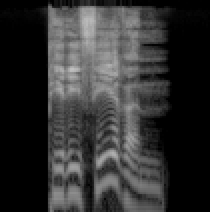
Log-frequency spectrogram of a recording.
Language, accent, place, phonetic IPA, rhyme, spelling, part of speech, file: German, Germany, Berlin, [peʁiˈfeːʁəm], -eːʁəm, peripherem, adjective, De-peripherem.ogg
- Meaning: strong dative masculine/neuter singular of peripher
